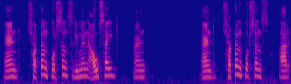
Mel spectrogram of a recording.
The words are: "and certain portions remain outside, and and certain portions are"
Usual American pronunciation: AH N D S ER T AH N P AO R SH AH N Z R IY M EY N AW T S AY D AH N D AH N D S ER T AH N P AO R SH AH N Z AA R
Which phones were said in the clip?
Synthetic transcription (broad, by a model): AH N D SH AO T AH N P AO R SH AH N S R IY M EY N AW T S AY AH D AH N D SH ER T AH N P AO R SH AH N S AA R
